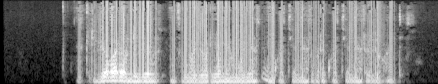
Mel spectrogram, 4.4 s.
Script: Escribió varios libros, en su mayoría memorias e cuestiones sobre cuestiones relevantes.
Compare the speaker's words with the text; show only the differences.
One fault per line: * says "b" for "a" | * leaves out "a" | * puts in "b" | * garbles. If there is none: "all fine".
all fine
